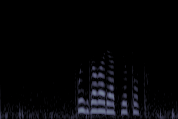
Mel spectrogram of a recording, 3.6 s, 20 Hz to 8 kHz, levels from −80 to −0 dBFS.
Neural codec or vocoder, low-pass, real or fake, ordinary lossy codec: none; 7.2 kHz; real; none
